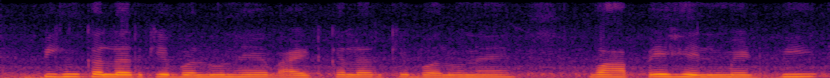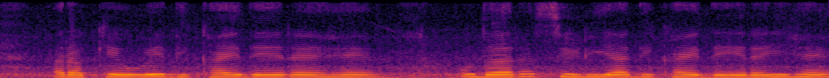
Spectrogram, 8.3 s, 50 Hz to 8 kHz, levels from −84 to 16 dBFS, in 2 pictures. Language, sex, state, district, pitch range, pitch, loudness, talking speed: Hindi, female, Chhattisgarh, Balrampur, 210-220 Hz, 215 Hz, -19 LUFS, 190 wpm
